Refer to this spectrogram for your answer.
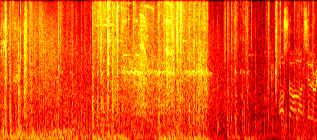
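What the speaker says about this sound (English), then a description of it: "Hostile artillery targeting active. Artillery inbound." Artillery strike in the video game Black Ops Cold War: a dense barrage of loud booming blasts and rapid gunfire rumbles continuously for several seconds, then thins into scattered, quieter impacts.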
